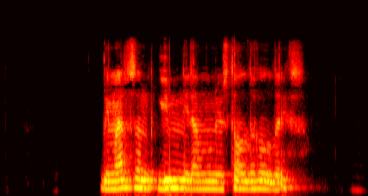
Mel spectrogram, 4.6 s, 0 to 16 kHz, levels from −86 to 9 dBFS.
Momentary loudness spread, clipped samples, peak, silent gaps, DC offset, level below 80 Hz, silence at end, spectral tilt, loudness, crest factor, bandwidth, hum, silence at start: 10 LU; under 0.1%; -4 dBFS; none; under 0.1%; -58 dBFS; 0.85 s; -7 dB/octave; -19 LUFS; 18 dB; 7.6 kHz; none; 1.25 s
